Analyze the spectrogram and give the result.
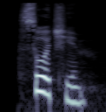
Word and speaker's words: Sochi: Sochi. – Sochi. – Sochi. Mm. The vowel is somewhere in between the British English O and O, so that's why it tends to be anglicised as Sochi.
